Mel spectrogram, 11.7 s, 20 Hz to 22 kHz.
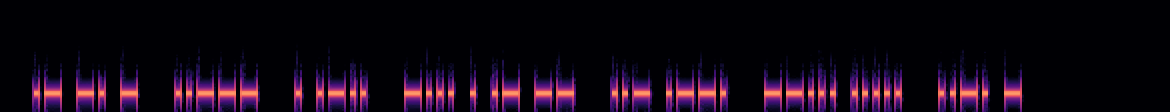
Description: Morse code, heard as a keyed tone, about 22 wpm, 700 Hz. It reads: ANT 2 EL BEAM UP 75 FT
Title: K1USN SST QSO Practice 22wpm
